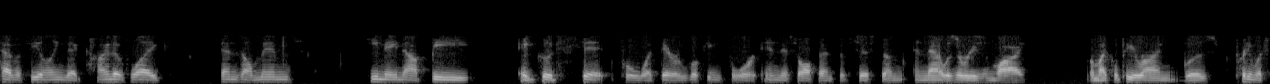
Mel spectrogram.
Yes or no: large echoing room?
no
